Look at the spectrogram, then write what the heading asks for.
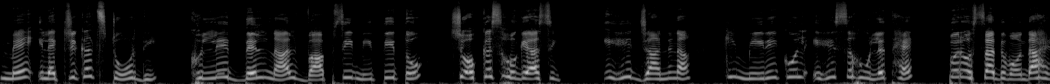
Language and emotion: Punjabi, surprised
